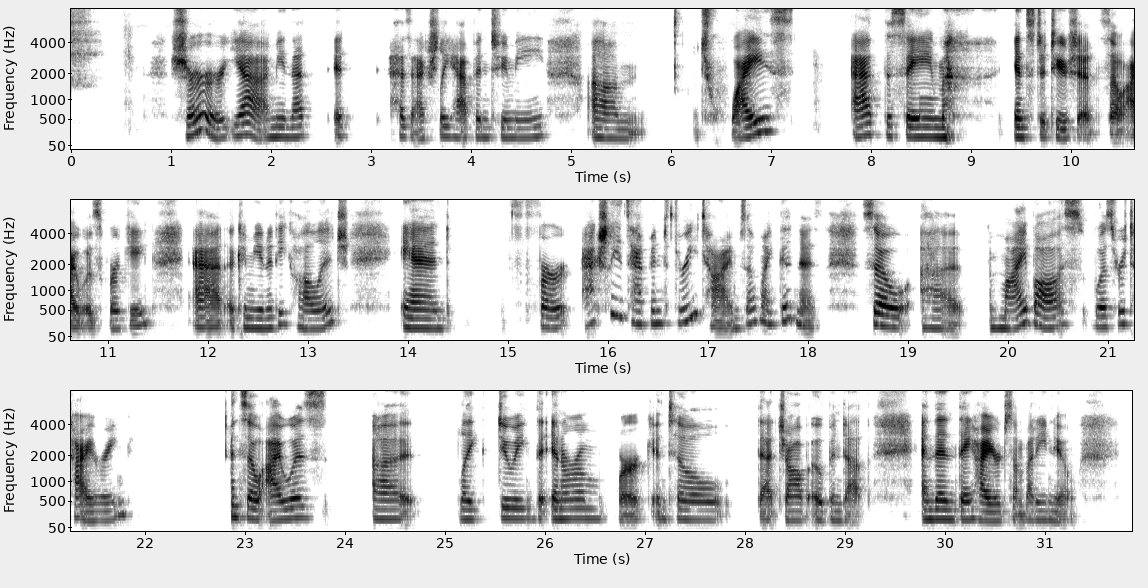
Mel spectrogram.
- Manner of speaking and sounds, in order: other background noise; tapping; chuckle
- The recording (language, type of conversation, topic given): English, unstructured, Have you ever felt overlooked for a promotion?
